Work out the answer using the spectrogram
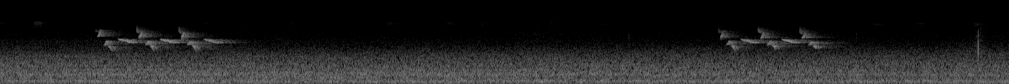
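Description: A bird singing two short phrases about six seconds apart, each a quick run of three or four notes falling in pitch. Under it runs a steady low background noise with faint high insect ticking.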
